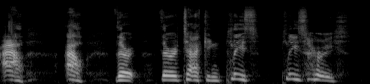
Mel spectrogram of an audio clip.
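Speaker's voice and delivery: very loud, shrill, high, rushed, panicked, pained screams. Voicing a boy attacked by eels in muck: screaming in pain and panic. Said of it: "He screams out".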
